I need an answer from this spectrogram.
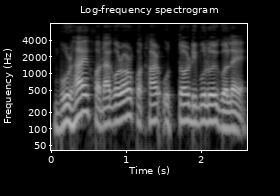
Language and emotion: Assamese, neutral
